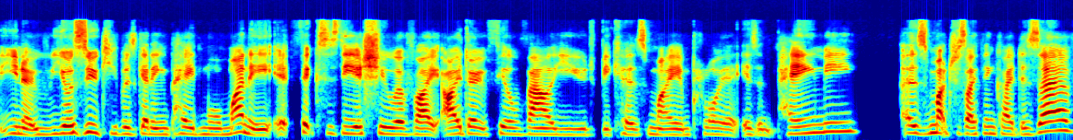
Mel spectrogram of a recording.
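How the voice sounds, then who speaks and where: A fairly quick delivery with hardly any pauses and ordinary pitch variation, in a southern English accent, dry and close with no echo over a quiet background. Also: woman, medium pitch for a woman. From Surrey, England. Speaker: zookeeper and wildlife comedienne. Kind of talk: interview answer.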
